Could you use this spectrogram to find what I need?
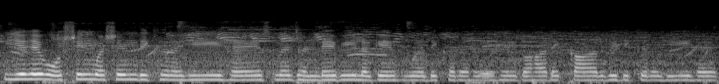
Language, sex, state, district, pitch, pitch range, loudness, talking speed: Hindi, female, Madhya Pradesh, Dhar, 205 Hz, 195-215 Hz, -18 LUFS, 175 wpm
